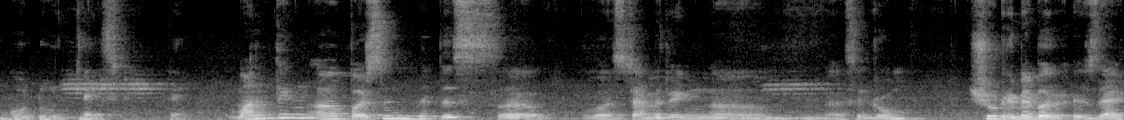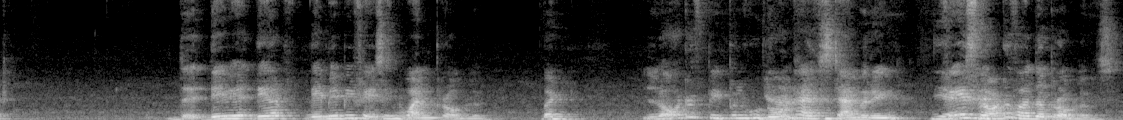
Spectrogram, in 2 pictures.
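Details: Adult speaker; no speech disorder.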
